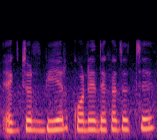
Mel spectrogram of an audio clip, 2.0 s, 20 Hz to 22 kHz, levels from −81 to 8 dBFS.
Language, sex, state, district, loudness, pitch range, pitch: Bengali, female, Tripura, Dhalai, -14 LUFS, 235-245 Hz, 240 Hz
